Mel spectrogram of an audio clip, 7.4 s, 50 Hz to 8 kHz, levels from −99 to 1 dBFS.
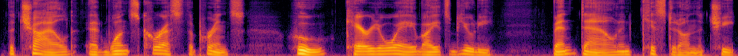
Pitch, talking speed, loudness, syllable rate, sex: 100 Hz, 170 wpm, -20 LUFS, 4.9 syllables/s, male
